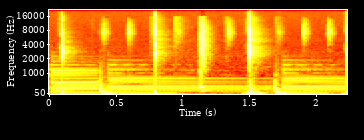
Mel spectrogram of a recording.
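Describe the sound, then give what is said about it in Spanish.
Finger snaps accompany a song about Lake Atitlán: several sharp, crisp snaps land in a steady rhythm over sustained musical tones. “quiero que me acompañes con chasquidos, así con los dedos.”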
